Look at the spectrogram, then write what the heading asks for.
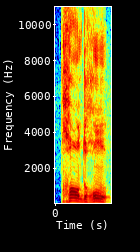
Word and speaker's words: prendront: Remember that phonetically, the nous form prendront, O-N-S, and the il, elle form for the plural prendront, O-N-T, are exactly the same. You write them differently, but you pronounce them exactly the same way.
